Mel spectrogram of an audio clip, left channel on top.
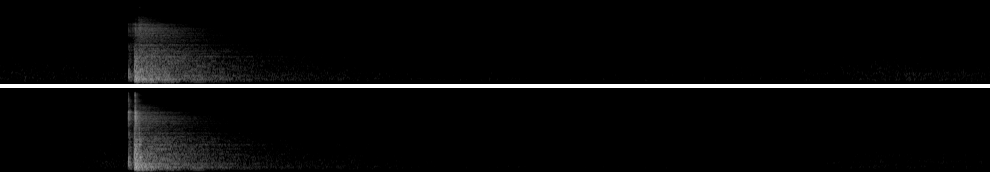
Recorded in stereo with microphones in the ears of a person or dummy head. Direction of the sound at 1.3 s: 80° right.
